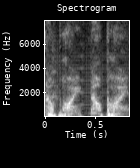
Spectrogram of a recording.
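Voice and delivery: hushed movie quote; whispered imitation. Imitates referee in film's fight.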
